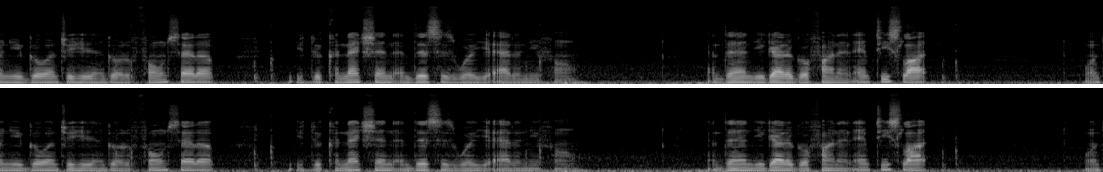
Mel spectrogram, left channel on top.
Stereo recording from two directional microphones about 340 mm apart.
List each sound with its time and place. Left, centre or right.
0.0 s speech: centre
7.1 s speech: centre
